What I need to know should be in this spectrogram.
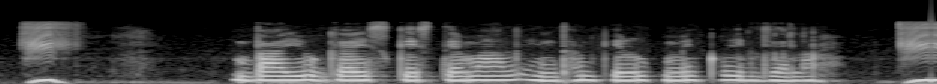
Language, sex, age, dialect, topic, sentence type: Bhojpuri, female, 25-30, Western, agriculture, statement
